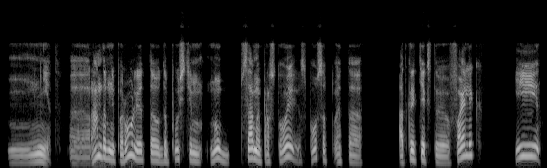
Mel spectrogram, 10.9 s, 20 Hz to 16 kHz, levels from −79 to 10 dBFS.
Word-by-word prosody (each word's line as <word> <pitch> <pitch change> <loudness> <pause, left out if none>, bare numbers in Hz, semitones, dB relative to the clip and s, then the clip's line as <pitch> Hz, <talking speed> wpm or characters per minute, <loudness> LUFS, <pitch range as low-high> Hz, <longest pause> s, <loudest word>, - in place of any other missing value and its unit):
Нет, 105 +2 -4 0.2
э, 95 -2 -6
рандомный 175 - +3
пароль- 170 - +1
это, 140 -2 0
вот 120 -3 -1
допустим, 125 0 0
ну, 165 +7 +2
б 115 -5 -9 0.2
самый 165 -5 +4
простой 135 +7 -1
способ- 145 +1 -3
это 110 -3 -6 0.7
открыть 150 -3 +1
текстовый 105 -7 0
файлик 215 - +1 0.6
и 205 -1 +4
130 Hz, 95 wpm, -22 LUFS, 110-170 Hz, 0.7 s, самый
